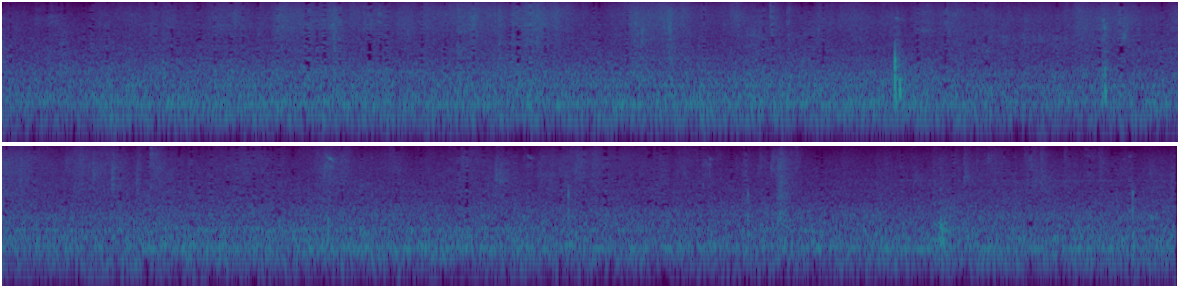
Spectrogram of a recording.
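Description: Batter squelches softly out of a squeeze bottle.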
